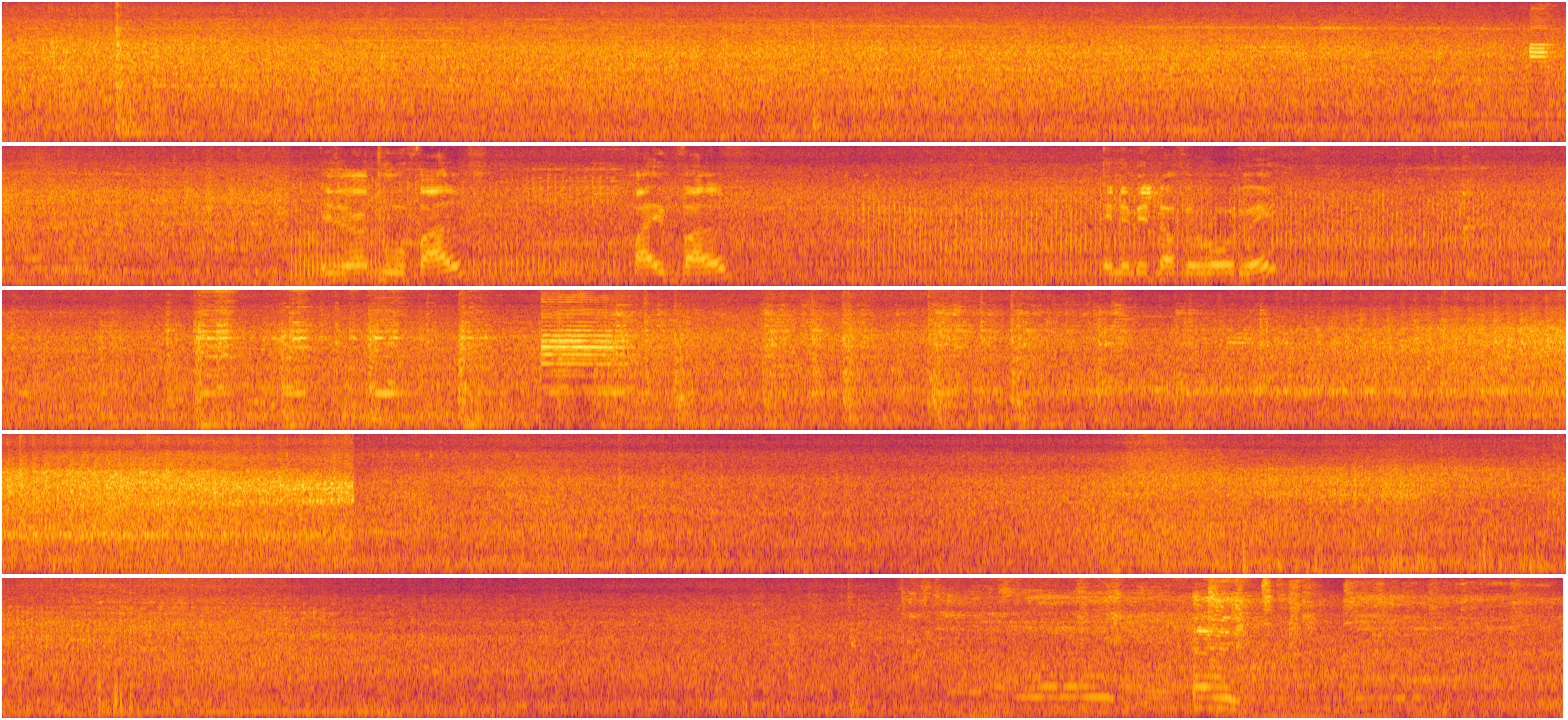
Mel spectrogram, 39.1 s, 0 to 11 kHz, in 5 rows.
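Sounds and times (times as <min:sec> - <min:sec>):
road vehicle noise: 0:00.0 - 0:39.0
steady traffic noise: 0:00.0 - 0:39.0
short horn toot: 0:18.4 - 0:18.8
rising rush of noise: 0:21.4 - 0:39.0.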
